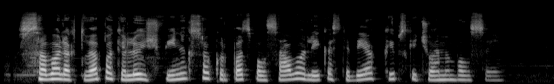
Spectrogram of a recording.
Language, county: Lithuanian, Kaunas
